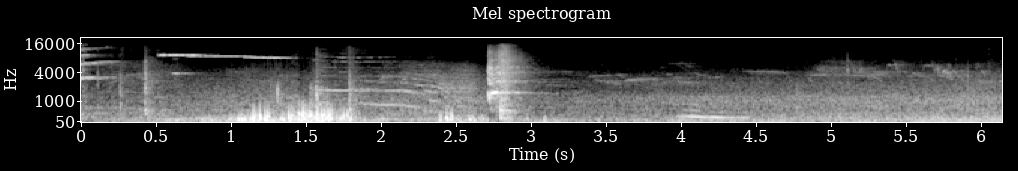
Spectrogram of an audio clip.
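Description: A push-bar door being opened: handling and rustling noise, then one sharp clack about three seconds in.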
